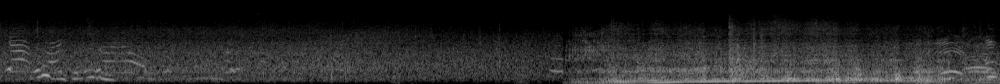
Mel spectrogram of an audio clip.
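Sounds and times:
waterfall rushing: 0.0 - 10.0
truck engine revving: 5.6 - 10.0.

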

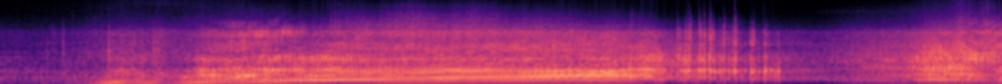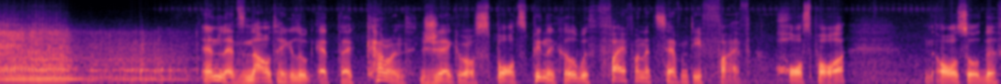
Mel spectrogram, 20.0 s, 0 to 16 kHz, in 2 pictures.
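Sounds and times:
exhaust pops and crackles: 0.4 - 1.7, 6.8 - 7.9
car engine revving: 0.6 - 12.1.

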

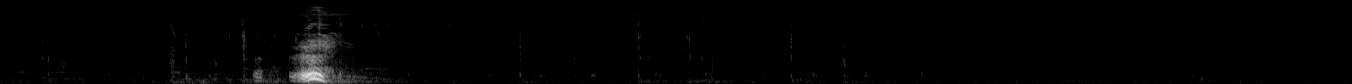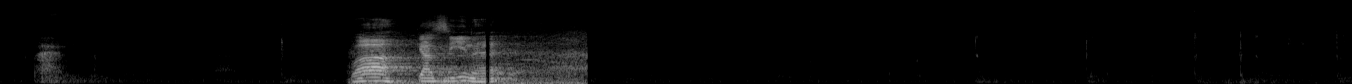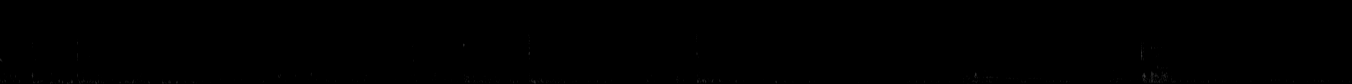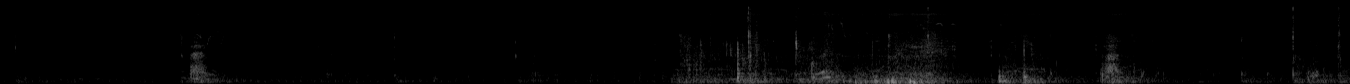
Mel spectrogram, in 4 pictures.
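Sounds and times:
faint chewing clicks: 0.0 - 17.0, 19.7 - 54.0
loud grunt-like vocal sound: 2.9 - 3.5.

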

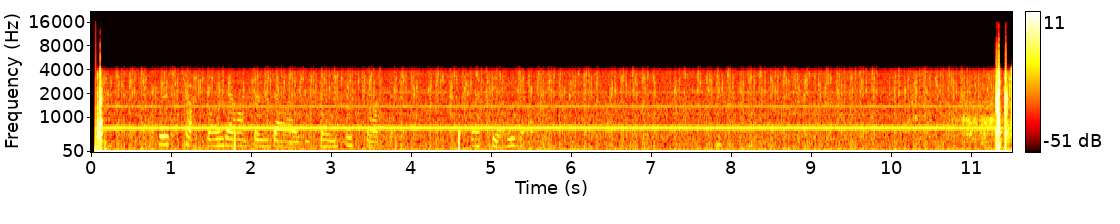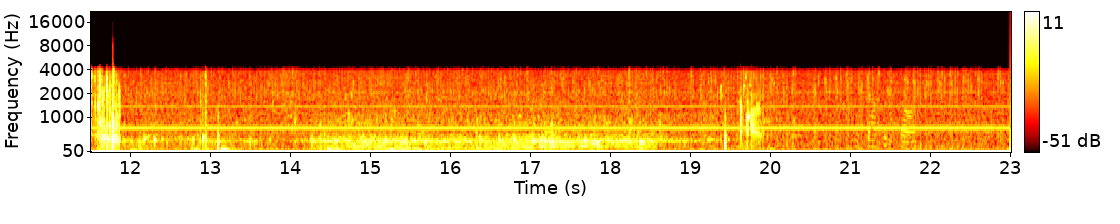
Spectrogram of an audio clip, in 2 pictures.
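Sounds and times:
underwater breath bubbling: 10.8 - 21.8
camera splashing into water: 11.3 - 13.2.

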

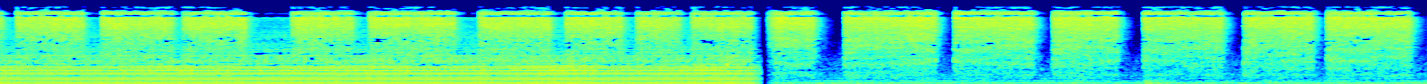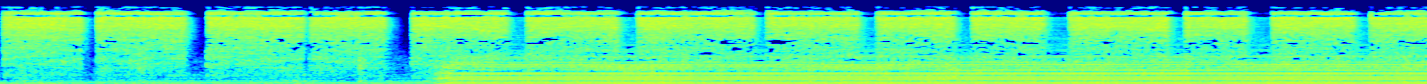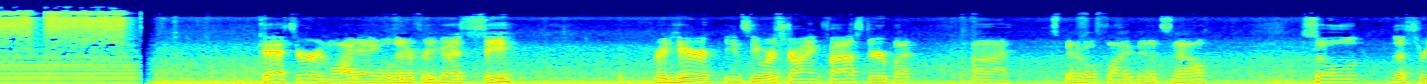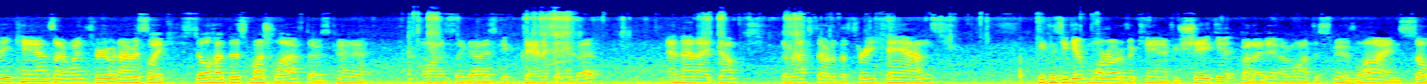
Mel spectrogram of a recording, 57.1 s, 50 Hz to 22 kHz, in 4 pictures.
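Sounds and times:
steady machine hum: 0.0 - 7.6
spray gun hissing: 0.0 - 30.0.

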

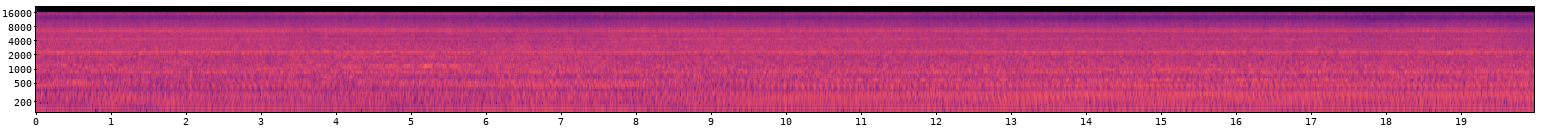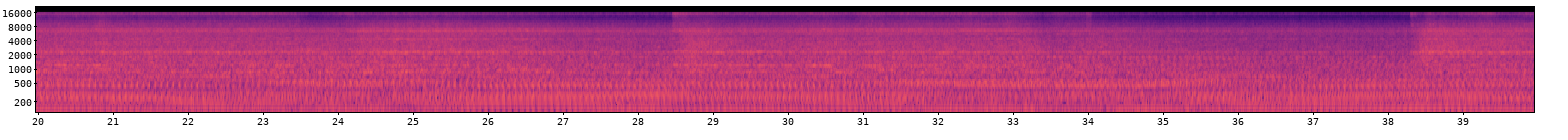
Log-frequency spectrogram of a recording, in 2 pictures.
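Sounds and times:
bandsaw mill droning: 0.0 - 39.9
saw blade cutting wood: 0.0 - 39.9.

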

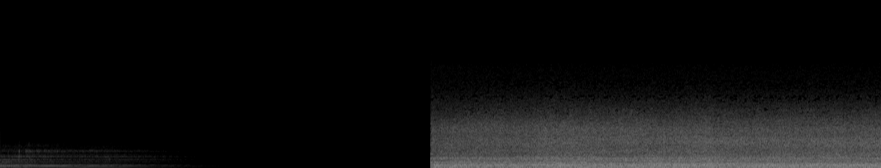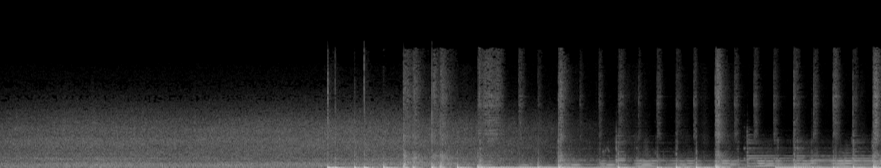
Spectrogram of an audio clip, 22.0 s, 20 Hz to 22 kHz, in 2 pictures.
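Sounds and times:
steady rushing hiss: 5.4 - 19.0.

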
